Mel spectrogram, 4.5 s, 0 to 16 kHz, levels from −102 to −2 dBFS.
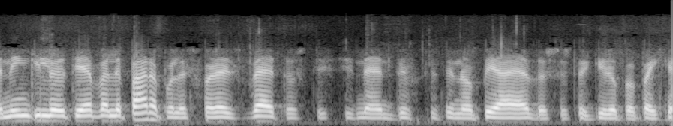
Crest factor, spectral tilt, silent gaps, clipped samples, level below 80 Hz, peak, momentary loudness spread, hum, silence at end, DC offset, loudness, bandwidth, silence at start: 16 dB; -7 dB/octave; none; under 0.1%; -58 dBFS; 0 dBFS; 11 LU; none; 0 s; under 0.1%; -15 LUFS; 9 kHz; 0 s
